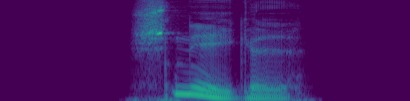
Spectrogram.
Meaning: 1. keelback slug (any of various slugs of the family Limacidae) 2. synonym of Schnecke (“slug, snail”)
- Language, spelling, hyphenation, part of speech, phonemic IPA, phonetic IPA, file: German, Schnegel, Schne‧gel, noun, /ˈʃneːɡəl/, [ˈʃneː.ɡl̩], De-Schnegel.ogg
